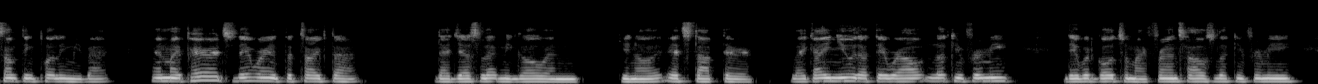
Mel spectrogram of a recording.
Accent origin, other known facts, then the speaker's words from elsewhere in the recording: Detroit, Michigan, United States; also born or lived in Texas / Grand Rapids, Michigan; I am from Michigan. I was born in Detroit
